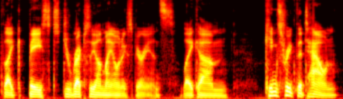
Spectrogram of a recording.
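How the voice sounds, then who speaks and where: A man's voice: very deep voice, lively intonation. A man from the Pacific Northwest, co-hosting a podcast as its writer, in casual chat full of "like" fillers and short laughs. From Pacific Northwest, USA. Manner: halting, many "like" fillers, laughs between phrases.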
